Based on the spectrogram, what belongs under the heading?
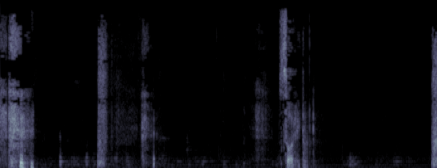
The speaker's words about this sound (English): Oh, God bless you.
